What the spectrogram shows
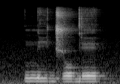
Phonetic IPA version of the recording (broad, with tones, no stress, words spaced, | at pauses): ni˧ d͡ʒo˧ɡe˧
